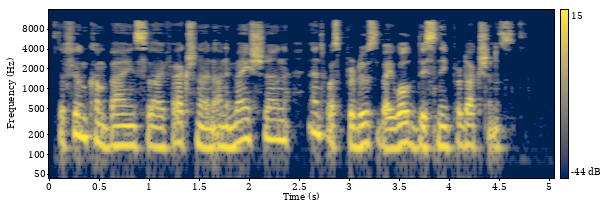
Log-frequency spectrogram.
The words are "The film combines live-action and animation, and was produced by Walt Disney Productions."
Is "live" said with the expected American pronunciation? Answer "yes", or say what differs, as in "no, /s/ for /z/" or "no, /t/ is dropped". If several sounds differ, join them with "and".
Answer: no, /f/ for /v/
